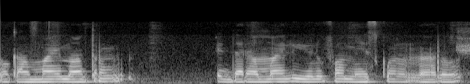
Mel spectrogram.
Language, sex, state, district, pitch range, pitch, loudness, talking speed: Telugu, male, Andhra Pradesh, Manyam, 120-130 Hz, 120 Hz, -15 LUFS, 75 wpm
